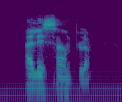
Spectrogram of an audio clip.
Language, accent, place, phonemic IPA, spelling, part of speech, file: French, France, Lyon, /a.le sɛ̃pl/, aller simple, noun, LL-Q150 (fra)-aller simple.wav
- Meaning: 1. a one-way trip 2. a one-way ticket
